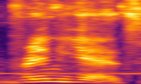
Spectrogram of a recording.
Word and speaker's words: vignette: Vignettes. V I G ne Ts is pronounced vignette.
